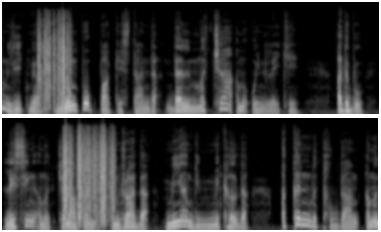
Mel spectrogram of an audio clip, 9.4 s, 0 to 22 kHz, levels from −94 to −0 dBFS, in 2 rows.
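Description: Cable scratch noise, likely a worn connector or cable shifting, lays dense, uneven scratching about 5 dB above the speech from 0.44 to 0.87 s and 5.47 to 6.14 s.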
